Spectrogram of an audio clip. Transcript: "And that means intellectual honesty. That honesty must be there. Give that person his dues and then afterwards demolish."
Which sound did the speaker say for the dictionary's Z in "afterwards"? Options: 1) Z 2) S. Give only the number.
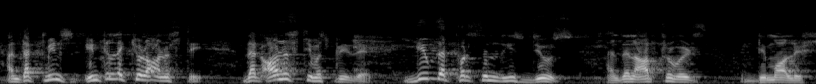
2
